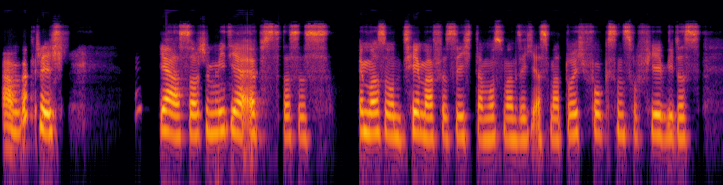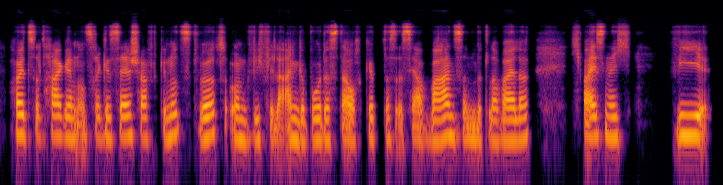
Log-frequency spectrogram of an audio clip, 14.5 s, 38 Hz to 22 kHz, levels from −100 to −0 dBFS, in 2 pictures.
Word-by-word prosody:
Ah, 230 - +2
wirklich? 230 -4 +4 0.9
Ja, 235 -4 +7
Social 215 +2 +1
Media 235 -1 +4
Apps, 225 0 0
das 200 0 -2
ist 200 0 -2 0.3
immer 230 -1 +5
so 225 -2 0
'n 200 -1 -1
Thema 205 -2 +3
für 195 0 -7
sich. 205 +1 -4
Da 190 - -3
muss 195 +2 -1
man 190 -1 -2
sich 185 0 -6
erst - - -1
mal 185 -1 -2
durchfuchsen, 220 +1 -3
so 215 - -4
viel 215 +1 0
wie 205 - -2
das 195 +1 -3 0.4
heutzutage 205 -1 +2
in 195 - -1
unserer 195 - -5
Gesellschaft 195 +1 -1
genutzt 215 +3 -4
wird 205 +3 +2
und 180 -1 -3
wie 180 - -5
viele 195 - -3
Angebote 180 0 -1
es 180 - +1
da - - +1
auch 185 - -2
gibt. 190 -1 -6
Das 180 - -6
ist - - -1
ja - - -3
Wahnsinn 200 +4 +1
mittlerweile. 180 +2 0 0.4
Ich - - -13
weiß 205 +2 +3
nicht, 200 0 -4 0.4
wie 210 -2 +1
200 Hz, 200 wpm, -24 LUFS, 190-215 Hz, 0.9 s, Ja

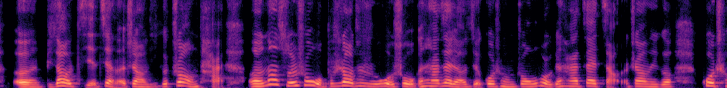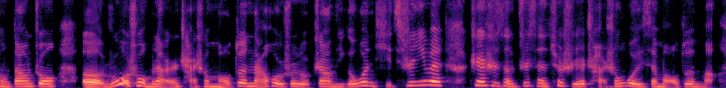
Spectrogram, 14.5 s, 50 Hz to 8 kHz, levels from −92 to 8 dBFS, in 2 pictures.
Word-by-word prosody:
呃， 195 -1 +6
比 190 +1 -16
较 275 -3 +5
节 250 0 -7
俭 - - +1
的 - - -2
这 240 - +1
样 210 -3 0
的 200 - -13
一 230 - -20
个 230 +1 -3
状 255 -4 +1
态。 - - -8 0.3
呃， 240 +1 +5
那 415 0 +1
所 295 -8 +1
以 - - 0
说 345 - +1
我 - - +5
不 245 +2 -10
知 255 - -10
道， 315 -2 +5
就 275 - -9
是 245 - -8
如 230 +1 -3
果 245 - +4
说 235 +2 +1
我 - - +2
跟 235 - -4
他 255 0 0
在 270 -1 +2
了 205 -4 +1
解 210 - -4
过 235 - +1
程 220 -3 -6
中， 230 +1 -1
或 275 - +1
者 - - -5
跟 225 +3 -4
他 245 -1 -2
在 255 +1 +1
讲 250 - -7
的 - - -16
这 245 - -2
样 235 -2 +1
的 215 - -5
一 205 - -6
个 205 0 -1 0.3
过 300 -2 +5
程 235 -6 -5
当 235 +2 +1
中， 240 -1 +3 0.2
呃， 200 -3 +9
如 250 - -3
果 - - +7
说 305 -2 0
我 - - +2
们 220 - -2
两 235 - 0
人 - - -4
产 - - -9
生 230 - -5
矛 185 -4 -1
盾 275 +2 +1
呐， 240 - -2
或 275 - +1
者 220 - +4
说 245 +1 -2
有 225 - 0
这 - - -8
样 235 -2 -1
的 215 - -6
一 - - -10
个 225 +1 0
问 315 0 -1
题 250 - -15
其 - - -11
实 315 - -5
因 360 +3 -5
为 340 -2 +7 0.3
这 345 - -2
件 320 - +4
事 290 -4 -6
情 245 -6 -3
之 285 +5 -10
前 260 -4 -4
确 280 - -5
实 250 - -7
也 225 +2 +2
产 235 - -10
生 245 +1 -5
过 255 -5 +3
一 215 - -3
些 225 +1 -5
矛 200 -3 -3
盾 225 -2 -1
嘛， - - -10
240 Hz, 400 characters per minute, -22 LUFS, 220-270 Hz, 0.3 s, 呃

